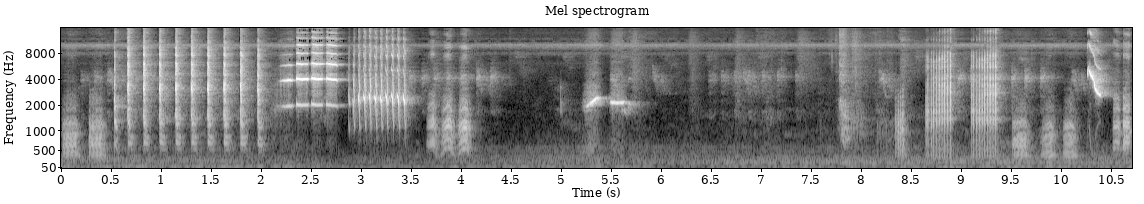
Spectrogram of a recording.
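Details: Nias hill myna singing long rolling phrases to draw answering song: a rapid series of clicking notes, a buzzy rattle with whistled overtones, a brief slurred whistle, scattered harsh bursts and a final falling whistle.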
